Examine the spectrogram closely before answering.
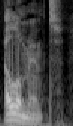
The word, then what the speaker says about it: LMNT: which then takes time lmnt pronounced element is a tasty electrolyte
